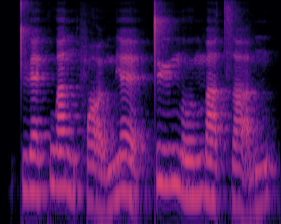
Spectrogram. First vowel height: mid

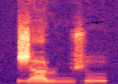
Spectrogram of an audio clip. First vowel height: low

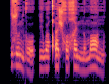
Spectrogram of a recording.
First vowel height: high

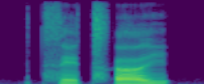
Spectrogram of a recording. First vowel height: mid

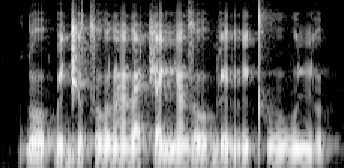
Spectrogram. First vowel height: mid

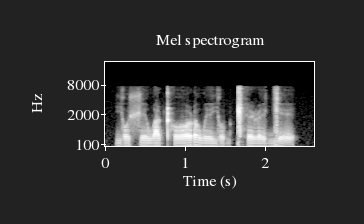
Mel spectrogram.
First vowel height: mid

